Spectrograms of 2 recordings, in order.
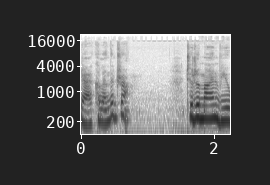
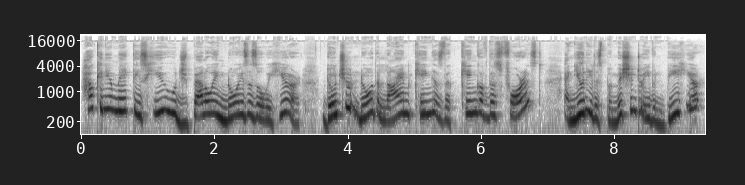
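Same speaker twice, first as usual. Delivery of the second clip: loud, higher-pitched indignant scolding; scolding jackal; 4 semitones higher, 6 dB louder than usual. Acted. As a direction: rebuke an intruder with forceful, emphatic stresses. Jackal scolds the frightened bull.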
